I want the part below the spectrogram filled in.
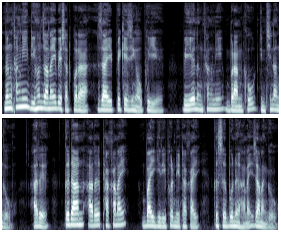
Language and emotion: Bodo, neutral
